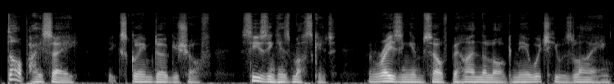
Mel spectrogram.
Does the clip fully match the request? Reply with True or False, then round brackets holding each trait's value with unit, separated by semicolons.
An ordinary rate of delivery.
True (185 wpm)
